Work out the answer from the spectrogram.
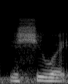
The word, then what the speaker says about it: Yeshua: some of them say Yeshua, our Messiah, the light of the world. Yeshua is how you say Jesus's name in Hebrew.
